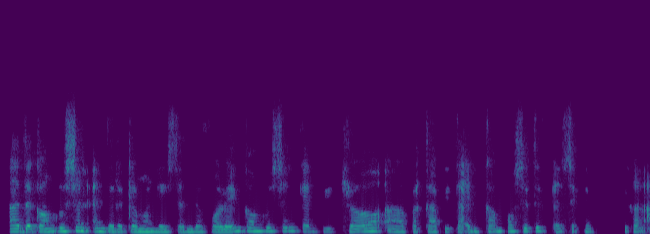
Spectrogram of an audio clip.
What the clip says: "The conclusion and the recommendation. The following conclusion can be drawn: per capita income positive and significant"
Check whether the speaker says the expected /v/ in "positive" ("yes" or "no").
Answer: no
